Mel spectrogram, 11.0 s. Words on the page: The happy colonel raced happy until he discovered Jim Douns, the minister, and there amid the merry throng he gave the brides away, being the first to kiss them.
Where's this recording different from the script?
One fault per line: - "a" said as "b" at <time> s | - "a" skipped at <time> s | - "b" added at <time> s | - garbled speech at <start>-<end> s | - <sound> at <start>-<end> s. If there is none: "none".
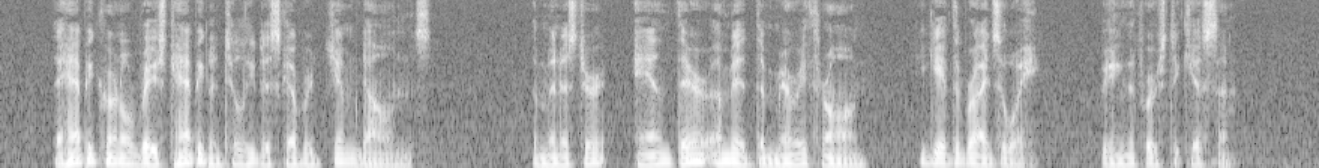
none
